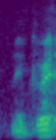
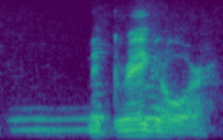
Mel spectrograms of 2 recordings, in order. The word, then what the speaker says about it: McGregor: McGritt, no, go back. Say it right. What's his name? McGregor.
